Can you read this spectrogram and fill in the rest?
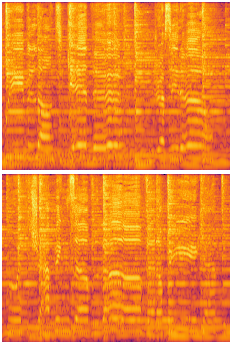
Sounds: Music

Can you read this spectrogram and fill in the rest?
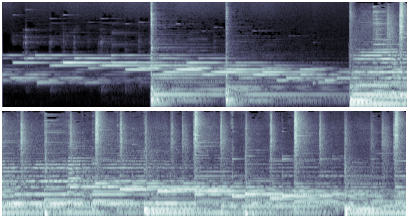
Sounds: Music, outside, rural or natural

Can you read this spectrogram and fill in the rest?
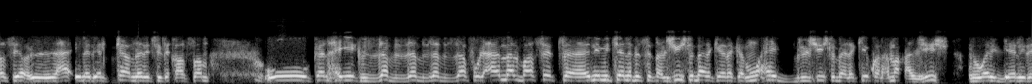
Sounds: Speech

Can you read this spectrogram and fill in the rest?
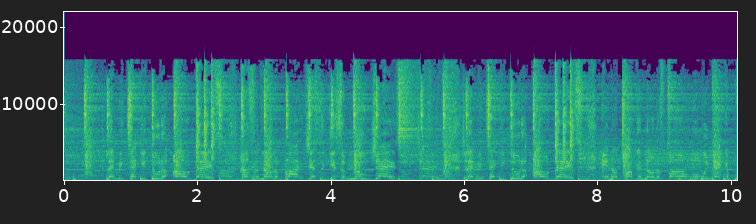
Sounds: Pop music, Music

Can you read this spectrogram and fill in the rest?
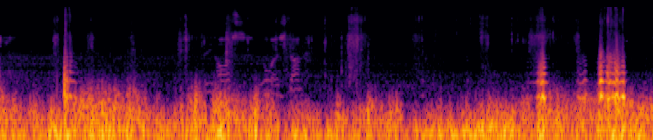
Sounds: Speech

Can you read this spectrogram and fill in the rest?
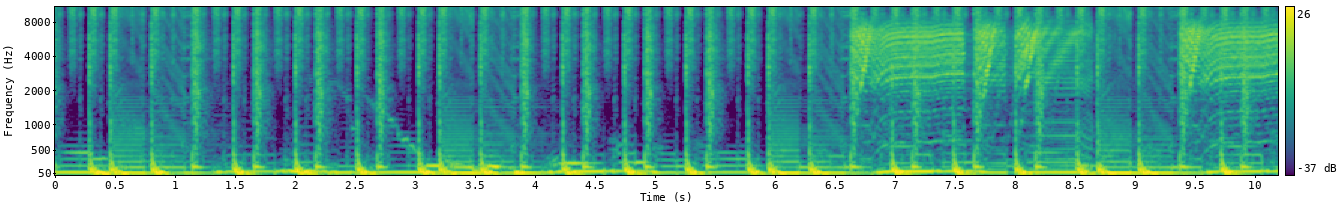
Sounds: Sampler, Music

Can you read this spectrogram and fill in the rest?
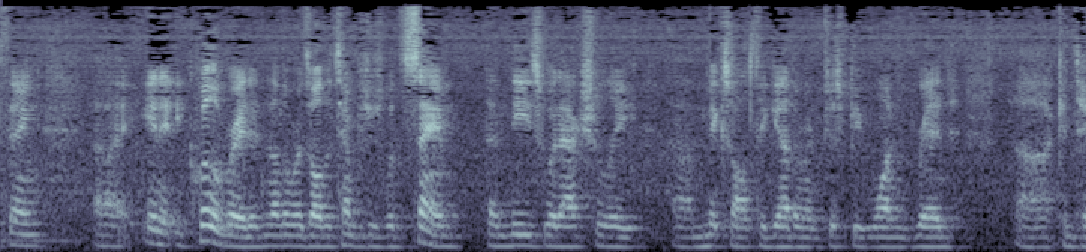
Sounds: inside a small room, Speech

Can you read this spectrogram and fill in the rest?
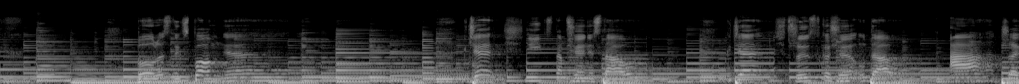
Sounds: Tender music, Music

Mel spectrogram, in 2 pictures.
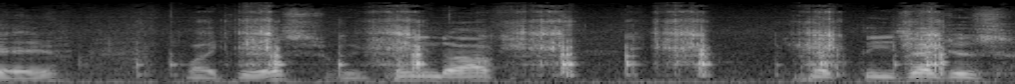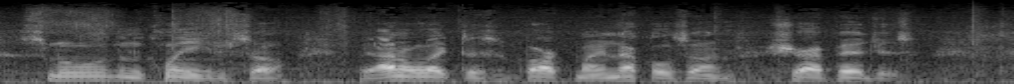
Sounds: Tools, Speech, Wood

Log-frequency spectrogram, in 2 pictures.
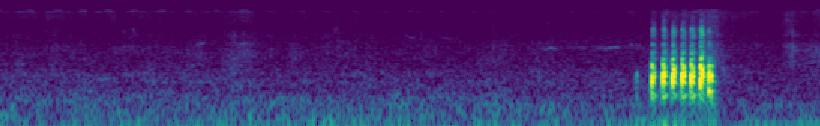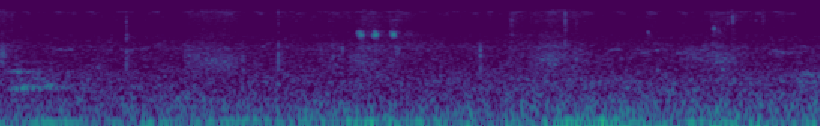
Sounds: bird squawking

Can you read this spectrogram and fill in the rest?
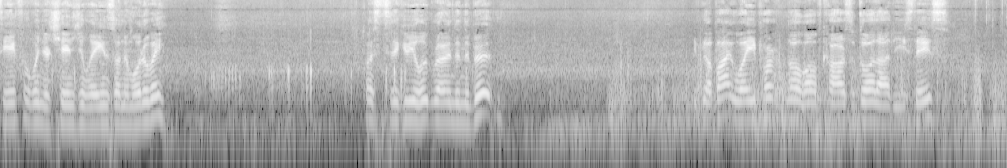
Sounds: Speech

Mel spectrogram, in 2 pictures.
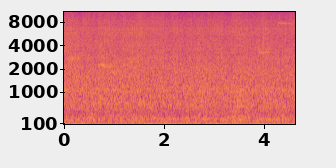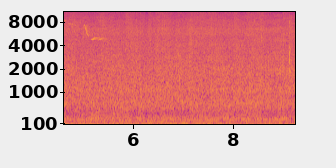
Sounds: Bird, outside, rural or natural, Goose

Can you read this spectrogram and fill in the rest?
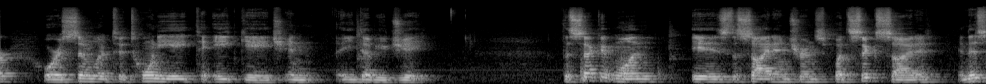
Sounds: Speech

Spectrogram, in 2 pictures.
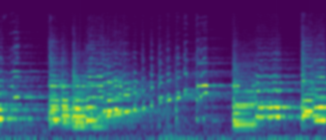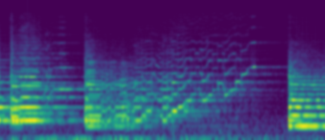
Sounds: Violin, Music, Musical instrument

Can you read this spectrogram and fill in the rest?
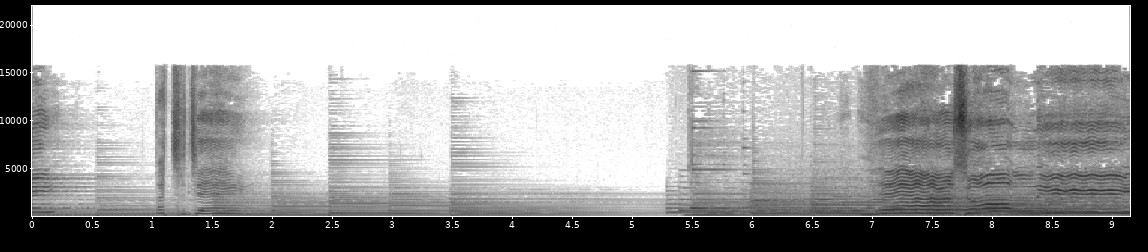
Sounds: Singing

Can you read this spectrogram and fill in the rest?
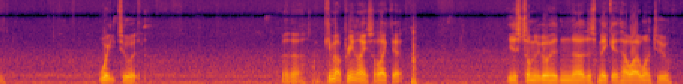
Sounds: Speech

